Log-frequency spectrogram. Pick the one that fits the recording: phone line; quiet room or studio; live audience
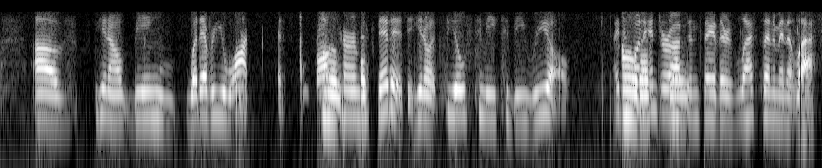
phone line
